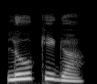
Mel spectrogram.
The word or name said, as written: ಲೋಕಿಗ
